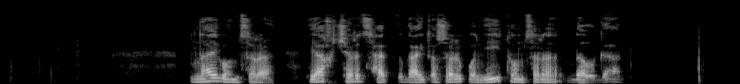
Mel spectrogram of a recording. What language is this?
Abaza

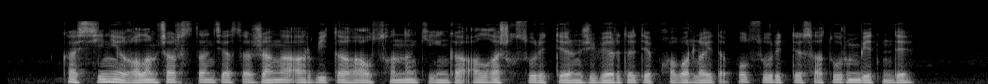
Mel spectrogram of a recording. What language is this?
Kazakh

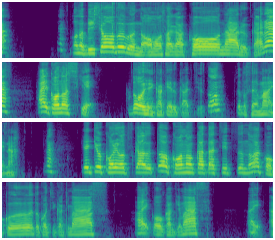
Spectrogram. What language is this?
Japanese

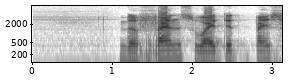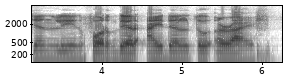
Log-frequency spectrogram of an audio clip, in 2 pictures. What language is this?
Javanese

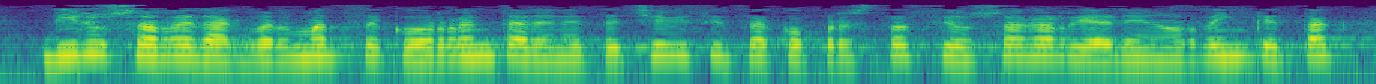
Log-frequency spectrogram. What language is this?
Basque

